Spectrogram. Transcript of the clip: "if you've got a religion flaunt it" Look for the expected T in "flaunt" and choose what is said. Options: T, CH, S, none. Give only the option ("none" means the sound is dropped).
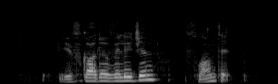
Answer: T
